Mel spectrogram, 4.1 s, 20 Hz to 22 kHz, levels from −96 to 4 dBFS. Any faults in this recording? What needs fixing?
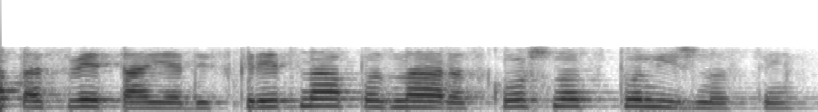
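AMR narrowband mobile codec damage runs throughout. Nothing passes above 3.7 kHz or below about 250 Hz, and the speech sounds buzzy and synthetic from the coarse pulse-driven vocal-tract model, which fits a low mode near 8 kbps. Use a wideband path or higher-rate codec.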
